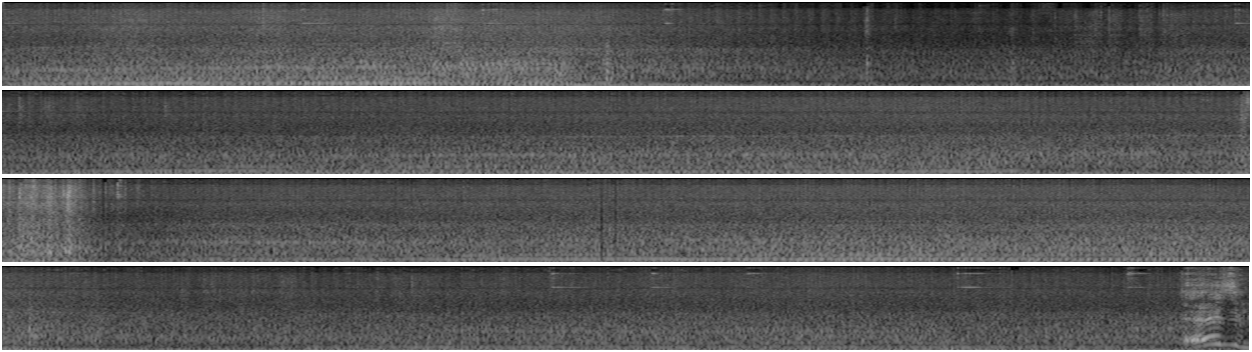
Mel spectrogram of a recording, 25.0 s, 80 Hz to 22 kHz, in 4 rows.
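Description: A 1964 VW Beetle engine drones steadily while driving, its note rising and falling with shifts and acceleration, with road and cabin noise underneath.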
